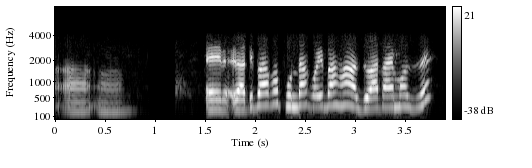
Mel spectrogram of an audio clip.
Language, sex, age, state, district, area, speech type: Assamese, female, 45-60, Assam, Dibrugarh, rural, conversation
